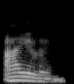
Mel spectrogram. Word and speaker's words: island: If you're using the American pronunciation, you would say island, island. Okay? Do not make the sound.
